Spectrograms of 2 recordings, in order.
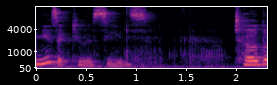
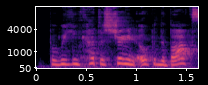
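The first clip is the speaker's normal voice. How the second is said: fast; 3 semitones higher, faster than usual. Acted. Toad quick protest.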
